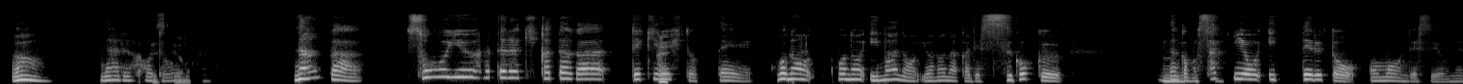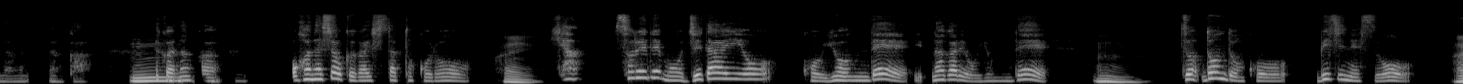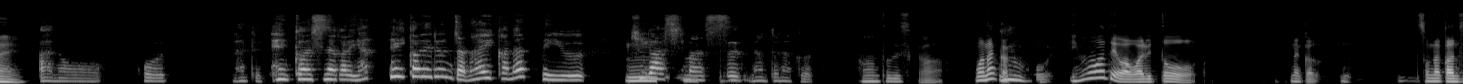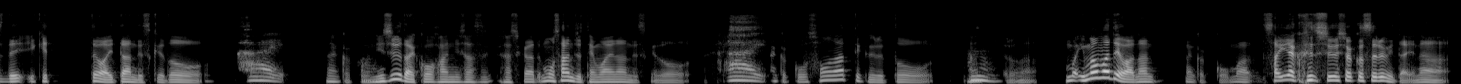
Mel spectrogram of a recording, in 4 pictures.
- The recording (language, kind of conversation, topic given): Japanese, advice, 世界的な出来事が原因で将来が不安に感じるとき、どう対処すればよいですか？
- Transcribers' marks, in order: other noise; unintelligible speech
